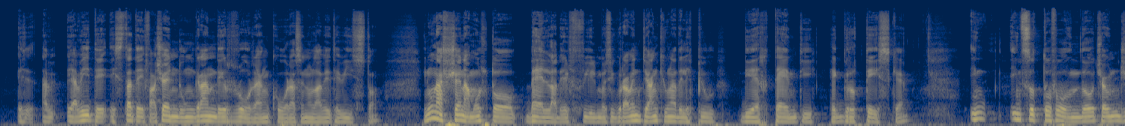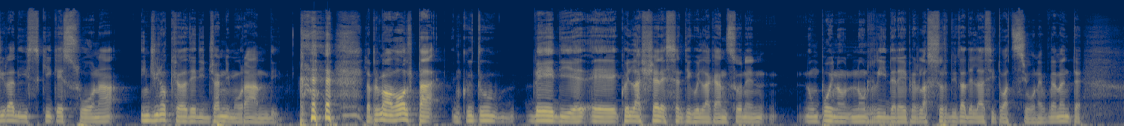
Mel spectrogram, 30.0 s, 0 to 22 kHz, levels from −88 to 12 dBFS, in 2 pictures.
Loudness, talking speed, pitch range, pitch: -23 LUFS, 135 wpm, 95-115 Hz, 105 Hz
